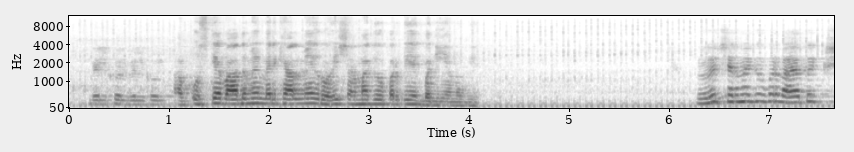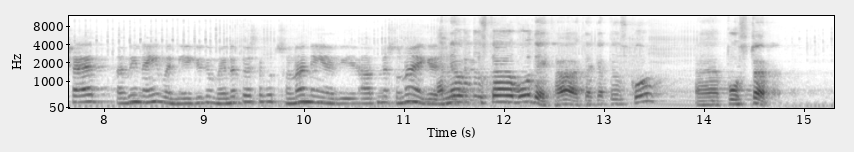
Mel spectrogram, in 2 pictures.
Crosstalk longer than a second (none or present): none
